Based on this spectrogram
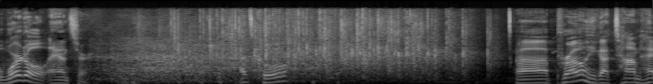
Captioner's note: laughter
